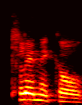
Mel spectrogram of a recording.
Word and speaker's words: clinical: Clinical, 3 syllables, first syllables in block capitals.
